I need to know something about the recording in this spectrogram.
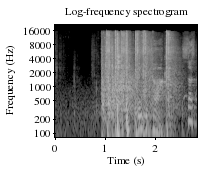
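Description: A rifle fires a rapid burst close by.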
